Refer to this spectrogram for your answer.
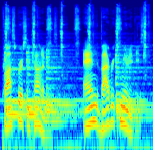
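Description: A man's voice: lowish voice, lively intonation, a little fast. A man reading a scripted podcast introduction as an announcer. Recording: loud guitar music behind. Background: guitar music.

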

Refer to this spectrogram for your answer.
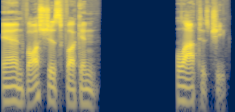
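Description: A man's voice: sits low, flat delivery, slow, fairly bright tone, clear, resonant tone, no echo, clean studio sound. A man co-hosting a podcast, talking in a crude, joking, casual way. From Canada. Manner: crude, joking, mocking impressions. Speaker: podcast co-host. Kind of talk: casual chat.

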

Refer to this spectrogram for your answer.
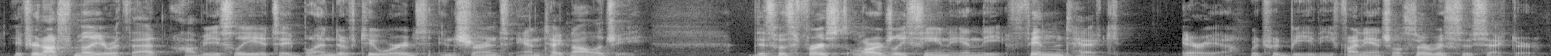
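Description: Lower-voiced man hosting an explainer podcast. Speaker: podcast host. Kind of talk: solo explanatory podcast monologue.

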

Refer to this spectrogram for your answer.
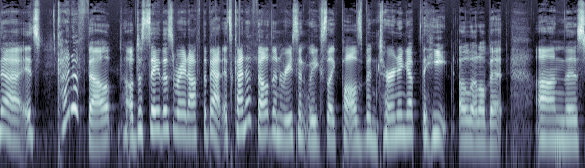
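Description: A woman's voice: mid-range voice, dry recording, clean studio sound. A woman hosting a conversational Bible study podcast and teaching as she goes.

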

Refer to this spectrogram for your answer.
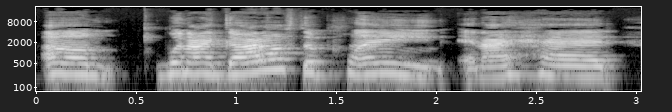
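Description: A California woman appears as a podcast interview guest, telling travel stories in casual conversation. She's animated, quick to laugh, and fond of "like" and "you know," with a fairly high-pitched voice.

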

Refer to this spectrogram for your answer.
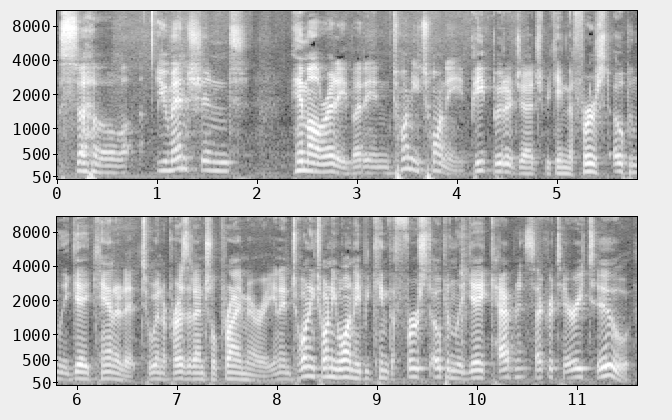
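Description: A man hosting a casual chat podcast, introducing segments and asking questions in an upbeat, brisk way. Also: medium pitch. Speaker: podcast host.

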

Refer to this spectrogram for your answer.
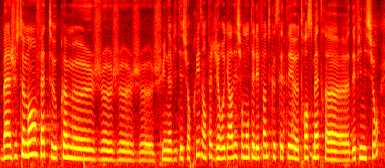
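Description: A woman from southern France, a stage director and author, gives a live festival interview in an outdoor cloister, hesitating often with many fillers and restarts. The live broadcast echoes around the cloister. Her voice is on the low side and darkish, moving at normal speed with few pauses.

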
